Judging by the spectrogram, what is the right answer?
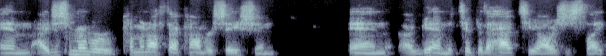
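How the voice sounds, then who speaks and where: Over a quiet background, a man with an American accent speaks in a fairly high, dark, mellow voice. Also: dry, close sound with no echo. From New York. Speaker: community organization founder. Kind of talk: interview. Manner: fast.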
